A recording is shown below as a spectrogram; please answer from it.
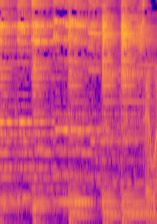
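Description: Korg Krome keyboard playing sustained chords, with a bright percussive hit about twice a second.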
